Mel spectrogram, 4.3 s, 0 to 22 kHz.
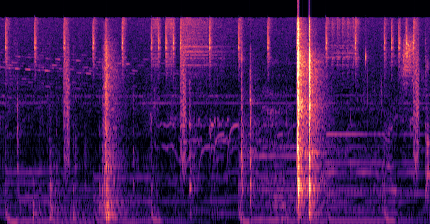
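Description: Hard plastic knocks and clunks from a SHAD SH59X motorcycle top case as its expandable body is raised to its second size position. Two louder knocks come about a second in and near the three-second mark.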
